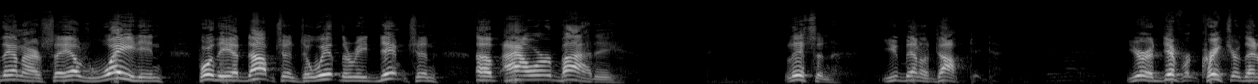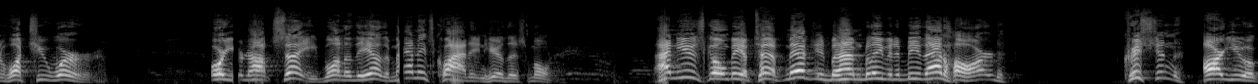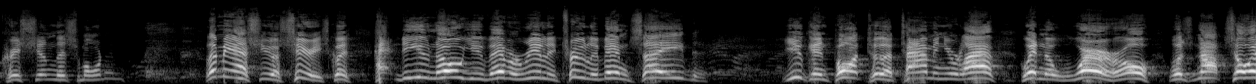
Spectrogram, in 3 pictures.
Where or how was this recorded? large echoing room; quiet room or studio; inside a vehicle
large echoing room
